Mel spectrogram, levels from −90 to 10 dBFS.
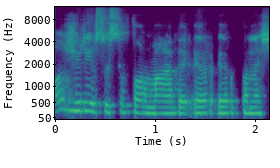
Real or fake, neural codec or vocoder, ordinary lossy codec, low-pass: real; none; Opus, 16 kbps; 10.8 kHz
